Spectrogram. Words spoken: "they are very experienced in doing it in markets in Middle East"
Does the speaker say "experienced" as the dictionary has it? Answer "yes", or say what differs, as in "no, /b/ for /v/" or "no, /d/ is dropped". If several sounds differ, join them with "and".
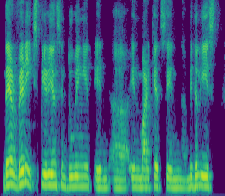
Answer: no, /t/ is dropped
